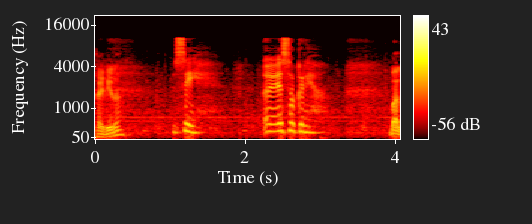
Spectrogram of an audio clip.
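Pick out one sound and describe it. A young woman answers weakly and breathlessly.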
